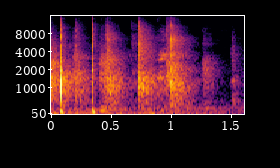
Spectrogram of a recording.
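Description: A brief burst of hand clapping welcoming a guest: a few sharp, scattered claps with irregular timing that fade quickly, with no voices.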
